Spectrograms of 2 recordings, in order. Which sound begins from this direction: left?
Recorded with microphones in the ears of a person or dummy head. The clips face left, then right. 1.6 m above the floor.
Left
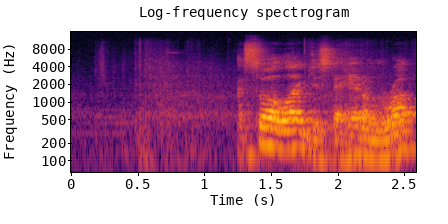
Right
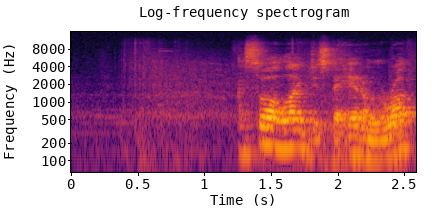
A man speaking, at 1.2 s.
